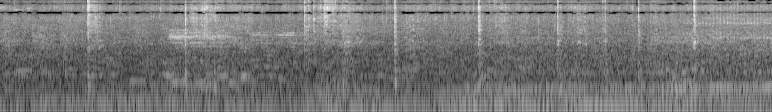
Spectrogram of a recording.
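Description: Mutton liver frying on a large steel tawa, sizzling and hissing under a pour of liquid that sends up steam, with the metal spatula clicking irregularly against the griddle. A motor vehicle's engine hum runs underneath, rising in pitch over the last couple of seconds.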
